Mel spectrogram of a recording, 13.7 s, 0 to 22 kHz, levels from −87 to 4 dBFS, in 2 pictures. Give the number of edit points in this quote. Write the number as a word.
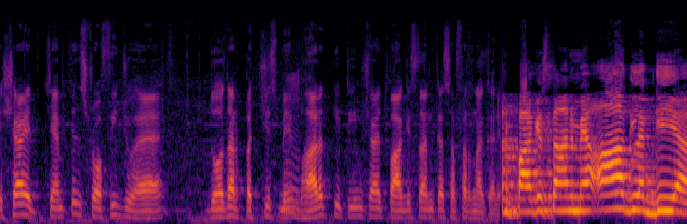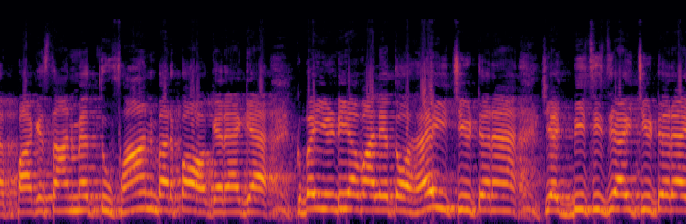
one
